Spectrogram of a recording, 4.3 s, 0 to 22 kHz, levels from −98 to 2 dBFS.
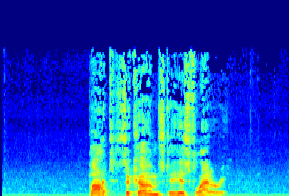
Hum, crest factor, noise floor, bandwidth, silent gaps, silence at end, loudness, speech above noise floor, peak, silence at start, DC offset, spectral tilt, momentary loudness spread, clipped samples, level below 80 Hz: none; 20 dB; -53 dBFS; 17 kHz; none; 0.95 s; -19 LUFS; 34 dB; -2 dBFS; 1.35 s; under 0.1%; -4.5 dB/octave; 9 LU; under 0.1%; -50 dBFS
